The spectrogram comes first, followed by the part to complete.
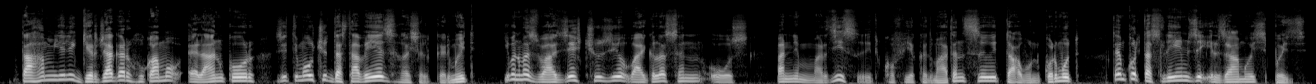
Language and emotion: Kashmiri, neutral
